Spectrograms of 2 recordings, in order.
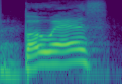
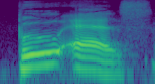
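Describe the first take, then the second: First: "Boaz" said the American way, BOH-az with a long o; American pronunciation. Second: "Boaz" said the Hebrew way, boo-AZ with a short oo; Israeli pronunciation. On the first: Shown as a demonstration. Pastor asks the Israeli man about the American "Boaz", BOH-az. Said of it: "what they pronounce here in America". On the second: Retold or imitated. Israeli man corrects the pastor with his own boo-AZ "Boaz". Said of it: "And he goes".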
